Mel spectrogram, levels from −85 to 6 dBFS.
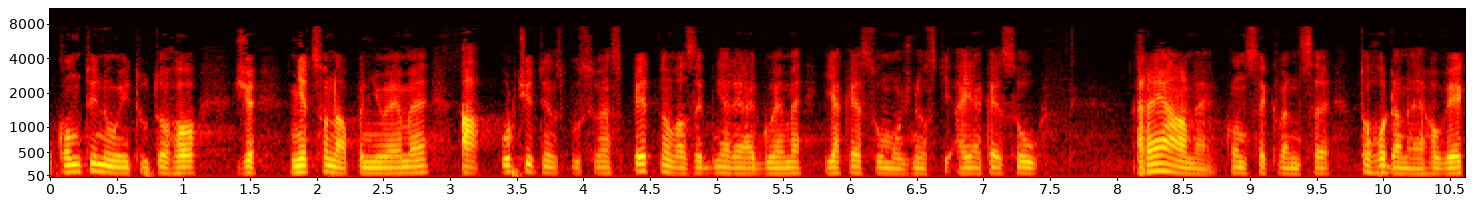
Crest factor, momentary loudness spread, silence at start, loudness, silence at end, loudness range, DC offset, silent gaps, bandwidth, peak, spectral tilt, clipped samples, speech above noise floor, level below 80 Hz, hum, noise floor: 20 dB; 8 LU; 0 s; -26 LUFS; 0 s; 3 LU; under 0.1%; none; 8 kHz; -4 dBFS; -7.5 dB/octave; under 0.1%; 29 dB; -56 dBFS; none; -53 dBFS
